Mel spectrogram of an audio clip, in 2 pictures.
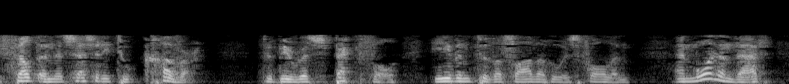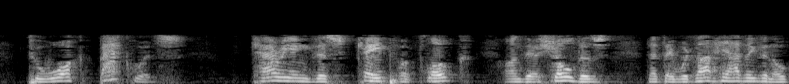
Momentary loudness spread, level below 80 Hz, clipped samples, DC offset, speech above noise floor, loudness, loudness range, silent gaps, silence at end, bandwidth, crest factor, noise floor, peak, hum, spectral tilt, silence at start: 15 LU; -40 dBFS; under 0.1%; under 0.1%; 42 dB; -18 LUFS; 7 LU; none; 0 s; 4 kHz; 18 dB; -59 dBFS; 0 dBFS; none; -10.5 dB/octave; 0 s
